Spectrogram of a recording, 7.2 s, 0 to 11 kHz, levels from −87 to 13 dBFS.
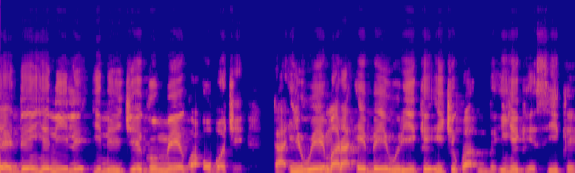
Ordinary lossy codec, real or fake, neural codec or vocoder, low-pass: none; real; none; none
